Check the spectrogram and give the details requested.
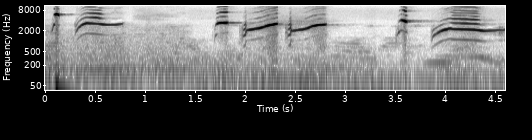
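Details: Captive cucak rawis (straw-headed bulbul), kept among grouped cages and singing vigorously by its second week: short rich slurred whistles, some rising and some level, given in separate bursts with quiet gaps and a sharp high note before each.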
